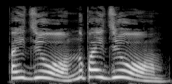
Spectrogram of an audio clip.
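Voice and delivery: high, loud whiny pleading; whining. A narrator's reading. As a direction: whine like a pestering boy. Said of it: "заныл парнишка".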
